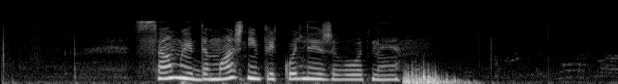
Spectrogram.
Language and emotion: Russian, neutral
